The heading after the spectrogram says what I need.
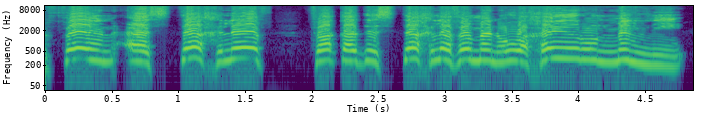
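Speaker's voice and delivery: every word drawn out slowly to weigh it; slow, deliberate recitation of a quoted text; slow emphatic reading. Acted. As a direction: read the quote slowly so each word lands.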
